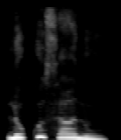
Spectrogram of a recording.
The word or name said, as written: ಲುಕ್ಸಾನ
